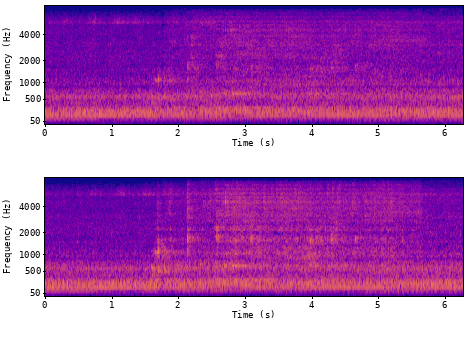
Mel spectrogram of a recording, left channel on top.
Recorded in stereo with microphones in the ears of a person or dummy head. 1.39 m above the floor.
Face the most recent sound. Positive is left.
turn(degrees=-65)  # may be behind; listen again after turning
